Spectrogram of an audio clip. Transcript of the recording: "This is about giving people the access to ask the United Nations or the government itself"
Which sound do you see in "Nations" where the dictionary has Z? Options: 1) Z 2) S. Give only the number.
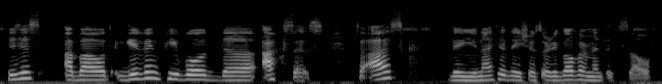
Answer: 2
